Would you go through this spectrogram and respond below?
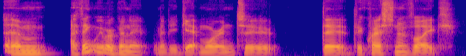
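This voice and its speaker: A man's voice: on the low side, lively intonation, moderate pace, no room sound. A man hosting a podcast, talking casually about books in a rambling, self-correcting way. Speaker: podcast host. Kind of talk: casual literary discussion.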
